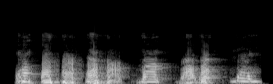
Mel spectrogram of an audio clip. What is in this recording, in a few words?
murmur; Toontown Online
